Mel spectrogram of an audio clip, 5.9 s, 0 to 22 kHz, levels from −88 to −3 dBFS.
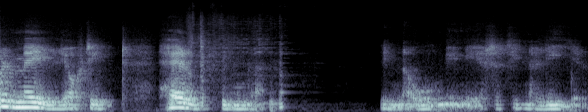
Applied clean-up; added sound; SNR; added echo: neural mask model RNNoise.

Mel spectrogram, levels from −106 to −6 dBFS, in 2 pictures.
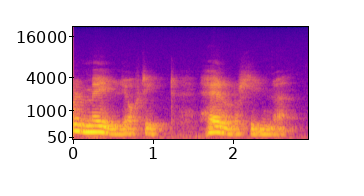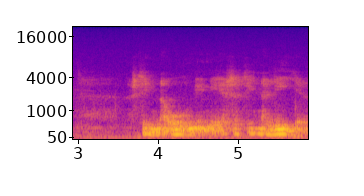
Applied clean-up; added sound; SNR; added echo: none; none; none; none.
